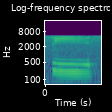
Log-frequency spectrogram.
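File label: "dit6", Cantonese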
